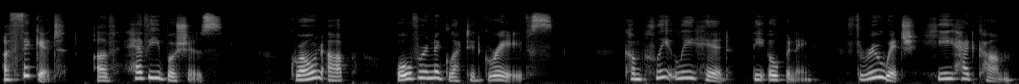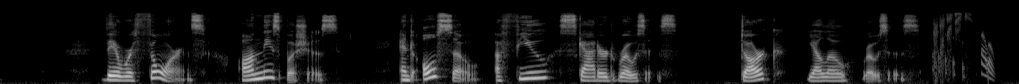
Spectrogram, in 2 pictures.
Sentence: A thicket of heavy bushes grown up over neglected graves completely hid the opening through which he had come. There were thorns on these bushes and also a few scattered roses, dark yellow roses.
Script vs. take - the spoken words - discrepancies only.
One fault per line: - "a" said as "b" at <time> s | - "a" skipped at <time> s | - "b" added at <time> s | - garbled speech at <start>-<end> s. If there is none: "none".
none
